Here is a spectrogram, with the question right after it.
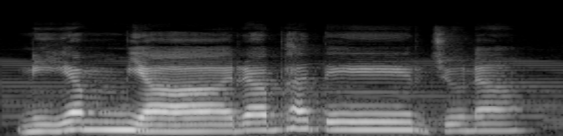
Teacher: రభ మహాప్రాణాక్షము భ, నియమ్యారభతేర్జున చివరిలో నా హ్రస్వము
